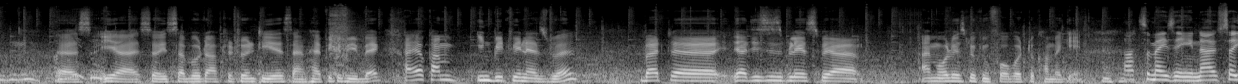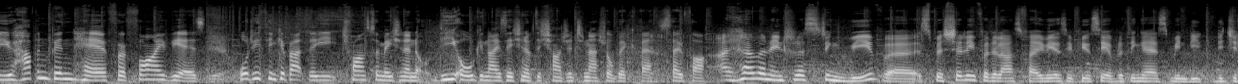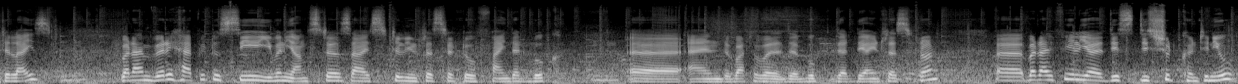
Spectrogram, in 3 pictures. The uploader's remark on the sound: Live from SIBF 2023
